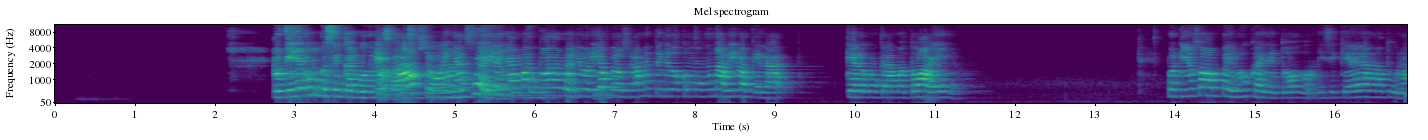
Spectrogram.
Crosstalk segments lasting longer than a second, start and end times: 4.0-6.2

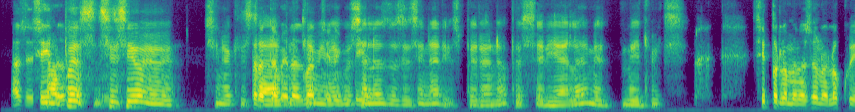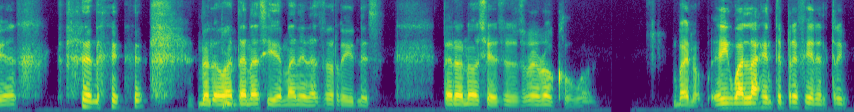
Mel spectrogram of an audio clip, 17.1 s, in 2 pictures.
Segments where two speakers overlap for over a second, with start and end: 2.5-3.8

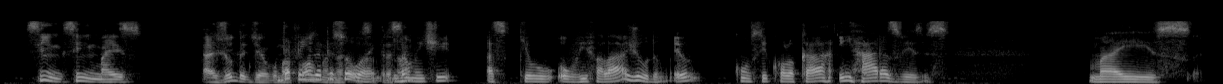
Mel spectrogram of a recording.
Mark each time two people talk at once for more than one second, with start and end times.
2.8-4.2

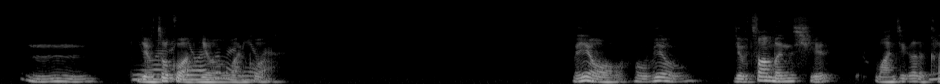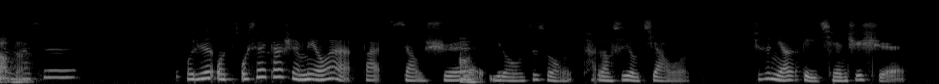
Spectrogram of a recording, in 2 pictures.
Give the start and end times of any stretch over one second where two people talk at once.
1.4-2.7

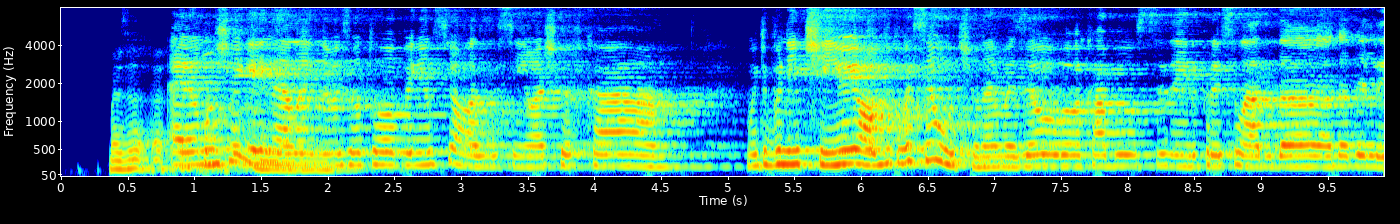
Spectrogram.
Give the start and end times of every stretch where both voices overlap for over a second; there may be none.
0.8-2.1

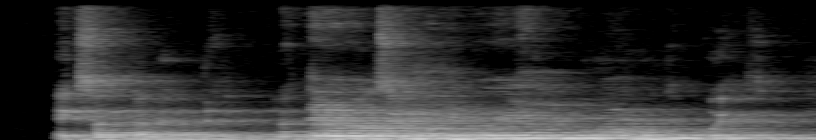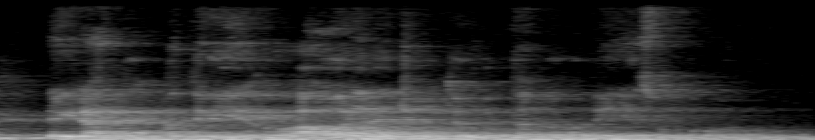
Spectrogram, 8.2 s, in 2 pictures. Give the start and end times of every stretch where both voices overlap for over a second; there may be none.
1.5-3.2

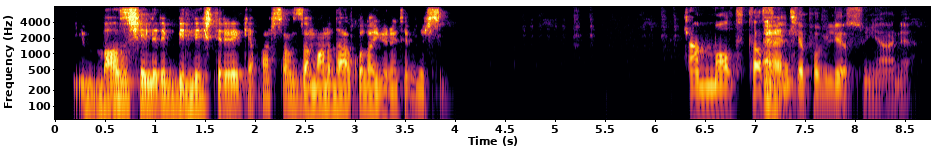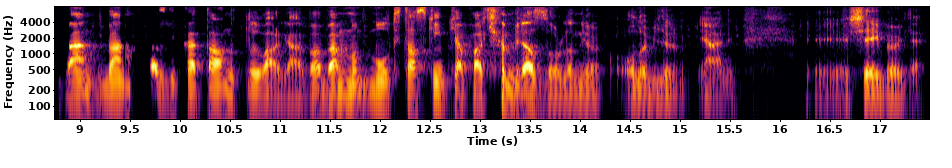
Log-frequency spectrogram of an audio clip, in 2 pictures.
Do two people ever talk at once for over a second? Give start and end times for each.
none

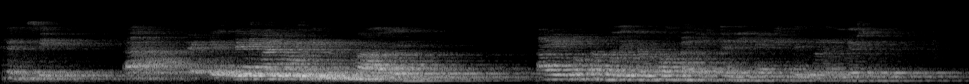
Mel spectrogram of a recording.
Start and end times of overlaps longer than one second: 2.0-3.4

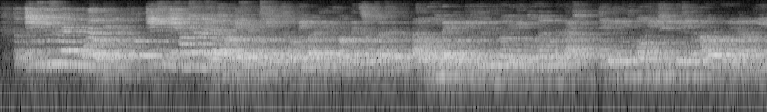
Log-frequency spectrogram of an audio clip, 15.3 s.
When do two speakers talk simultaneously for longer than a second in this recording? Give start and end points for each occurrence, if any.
3.9-5.3

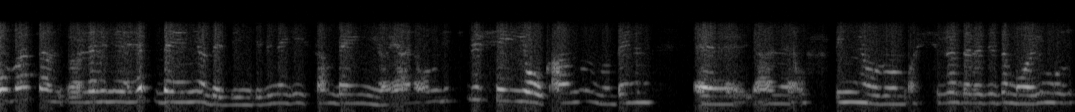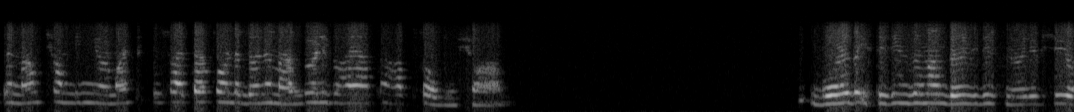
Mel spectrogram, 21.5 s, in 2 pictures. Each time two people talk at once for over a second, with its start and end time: none

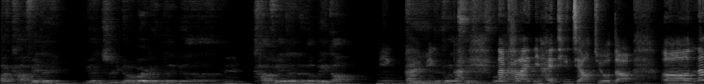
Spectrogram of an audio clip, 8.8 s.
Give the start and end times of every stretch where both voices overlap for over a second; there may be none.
5.0-6.5

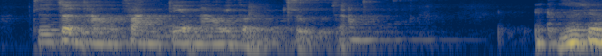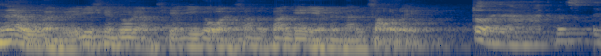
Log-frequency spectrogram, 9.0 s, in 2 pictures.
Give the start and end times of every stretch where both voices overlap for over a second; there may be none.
none

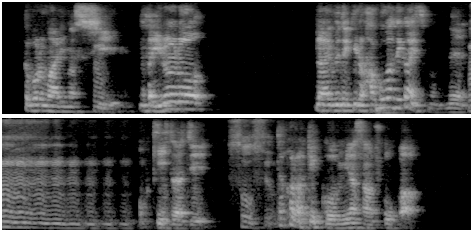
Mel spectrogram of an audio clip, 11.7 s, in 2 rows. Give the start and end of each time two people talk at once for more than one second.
none

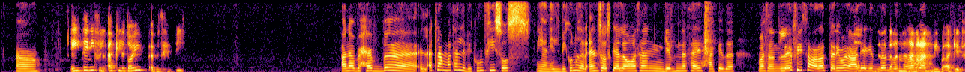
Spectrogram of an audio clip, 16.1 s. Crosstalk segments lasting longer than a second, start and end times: 14.2-15.6

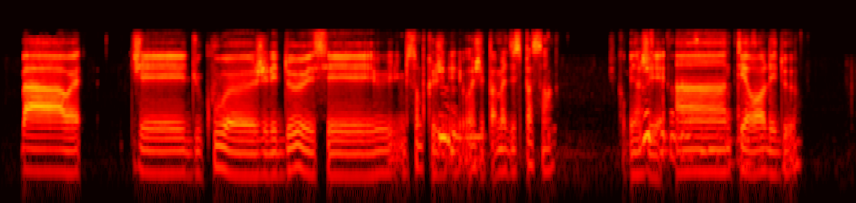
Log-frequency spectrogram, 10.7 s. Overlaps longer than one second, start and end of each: 8.0-9.6

